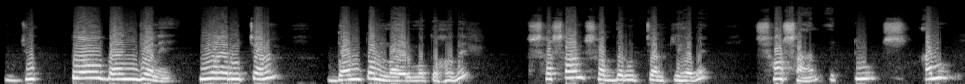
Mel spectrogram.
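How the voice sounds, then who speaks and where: A woman's voice: medium pitch, dark tone, poor audio. A woman who teaches a grammar lesson, explaining step by step and repeating each answer.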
